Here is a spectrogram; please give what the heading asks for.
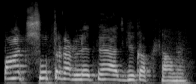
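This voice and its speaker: A woman teaching an online class, patiently repeating each sound slowly for her learners. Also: a little high, lively intonation. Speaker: Sanskrit teacher.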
